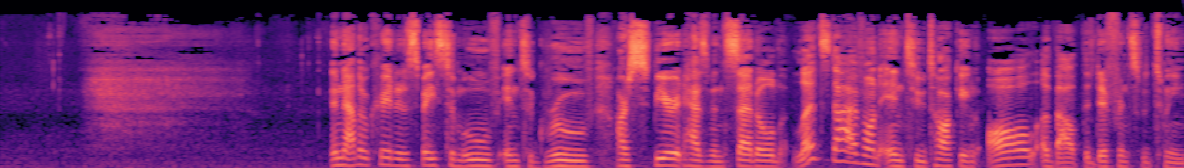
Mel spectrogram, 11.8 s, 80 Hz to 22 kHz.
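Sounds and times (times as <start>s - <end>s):
long deep inhalation during a guided breathing moment: 0.8s - 2.8s
speech: 3.3s - 11.8s.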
